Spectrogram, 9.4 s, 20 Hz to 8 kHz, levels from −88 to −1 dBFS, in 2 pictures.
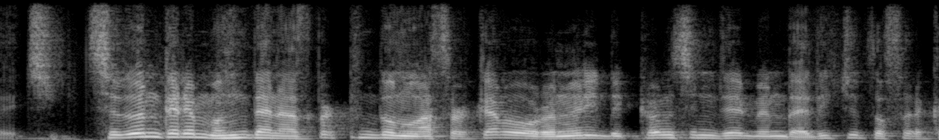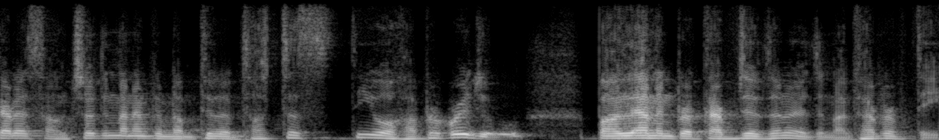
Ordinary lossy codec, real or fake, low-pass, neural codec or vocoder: none; fake; none; codec, 16 kHz, 0.5 kbps, X-Codec, HuBERT features, trained on balanced general audio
